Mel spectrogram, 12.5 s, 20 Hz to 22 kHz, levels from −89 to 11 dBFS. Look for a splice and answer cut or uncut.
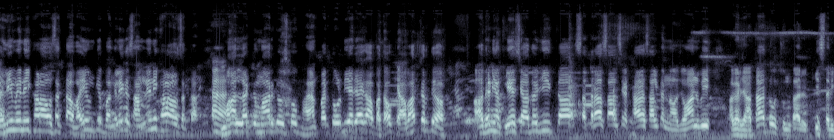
uncut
